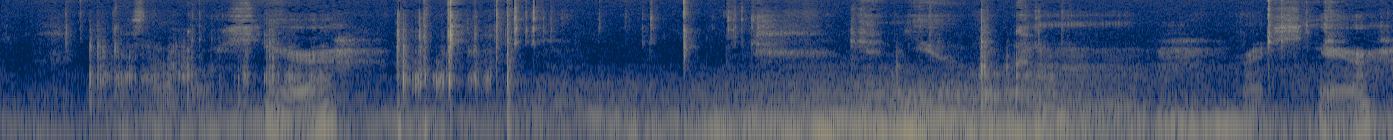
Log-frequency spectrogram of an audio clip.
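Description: Small clicks and taps of wire leads and crimp terminals being handled and fitted into a plastic power-strip housing. Under them runs a man's low wordless voice that wavers in pitch.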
